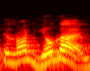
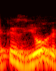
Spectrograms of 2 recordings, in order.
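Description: First: The word ends with an added a vowel. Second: The word ends on the consonant g. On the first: This is the altered form of the word. The speaker calls it wrong. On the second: This is the original form of the word. The speaker calls it right.

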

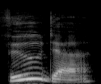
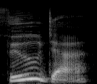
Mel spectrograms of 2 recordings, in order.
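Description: The two takes are said the same way.

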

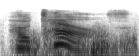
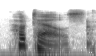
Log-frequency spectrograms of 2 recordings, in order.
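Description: First: The stress is on the second syllable. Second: The stress is on the first syllable. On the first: The speaker calls it right. "I'm saying hotels" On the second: The speaker calls it wrong. "You're saying hotels"

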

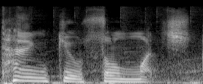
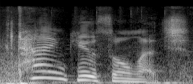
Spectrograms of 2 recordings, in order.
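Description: First: It sounds harsh and irritated. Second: It sounds cheerful and bright. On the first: The speaker is annoyed. "तो एक angry वाला tone आया" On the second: The speaker is glad. "देखा एक happy tone आया"

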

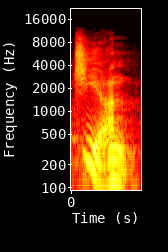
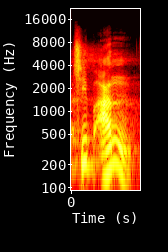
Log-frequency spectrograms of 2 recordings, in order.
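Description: First: The name is said with a Chinese-style pronunciation. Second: The name is said with a Korean-style pronunciation. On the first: The speaker calls it wrong. "한자 뜻풀이 한답시고 뭐 찌안" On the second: The speaker calls it right. "우리말로 집안이라 그러면 되잖아요"

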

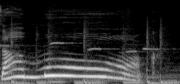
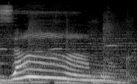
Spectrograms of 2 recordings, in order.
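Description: First: The stress is on the second syllable. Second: The stress is on the first syllable. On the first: "значить наголошений другий склад" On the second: "Це значить, що перший склад наголошений"

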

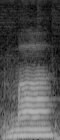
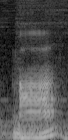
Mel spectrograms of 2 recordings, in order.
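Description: First: The pitch stays high and level. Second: The pitch rises from mid to high. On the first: It means mother. "the first tone, the high flat tone" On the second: It means hemp. "the second tone, which is a rising tone"

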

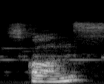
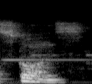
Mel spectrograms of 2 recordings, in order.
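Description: First: The word is said the British English way. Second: The word is said the American English way. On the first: "It's called scones in British English" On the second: "In the American English, it's called scones"

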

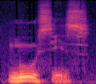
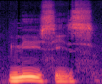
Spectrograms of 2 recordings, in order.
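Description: First: The first vowel is a rounded back vowel. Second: The first vowel is a rounded front vowel. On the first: "Whenever you have a back vowel like u" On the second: "the u gains the front tongue position, even though the lips stay rounded"

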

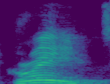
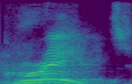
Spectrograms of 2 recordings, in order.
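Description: First: The word is said with medium strength. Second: The word is said loudly with strong resonance. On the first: "Un nivel 3" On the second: "Nivel 4"

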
